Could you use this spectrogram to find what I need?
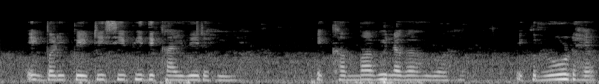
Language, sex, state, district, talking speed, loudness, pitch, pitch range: Hindi, female, Maharashtra, Sindhudurg, 180 wpm, -18 LUFS, 210 Hz, 200-220 Hz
